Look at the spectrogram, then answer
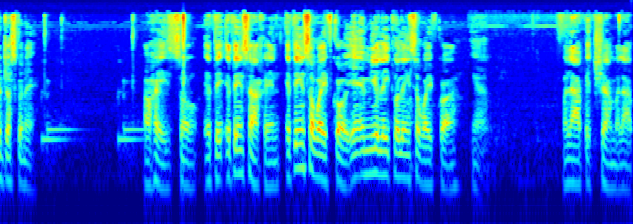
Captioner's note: beeps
